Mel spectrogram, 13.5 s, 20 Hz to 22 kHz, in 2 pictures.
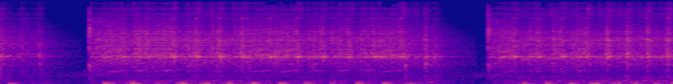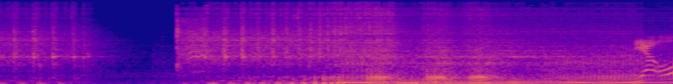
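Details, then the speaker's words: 2004 Polaris Trail Boss 325 four-stroke ATV parked 12 years, after turning the carb mixture screw about two turns out: two short cranking bursts, catches on the third, settles into steady single-cylinder thump; starts and idles normally. "Hey, it's sitting there idling. You must have done a good job. What's happening? It's finally running. Hey, it's running good."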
